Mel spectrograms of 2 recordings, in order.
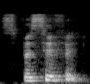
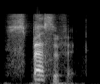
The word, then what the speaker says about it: specific: Okay, well, as you said, the word is specific. That is 3 syllables with the stress on the second syllable. Specific, specific, specific. Yeah, definitely don't put the stress on the first syllable. Sometimes students say specific.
